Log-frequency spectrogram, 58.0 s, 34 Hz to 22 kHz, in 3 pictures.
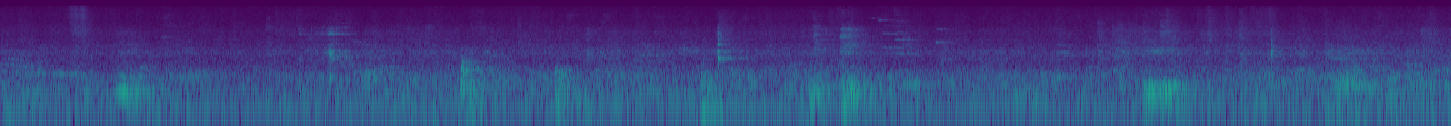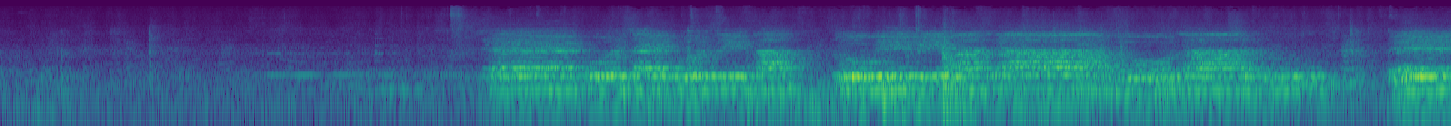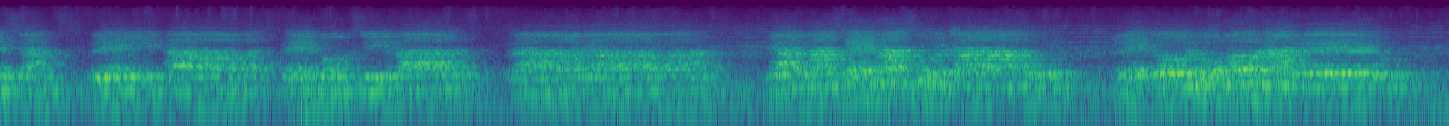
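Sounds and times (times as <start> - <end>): choir singing a hymn: 25.4 - 58.0.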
